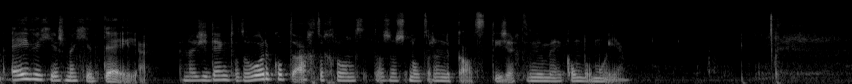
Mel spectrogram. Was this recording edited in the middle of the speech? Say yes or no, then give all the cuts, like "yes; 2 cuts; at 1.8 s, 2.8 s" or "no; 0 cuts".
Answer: no; 0 cuts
